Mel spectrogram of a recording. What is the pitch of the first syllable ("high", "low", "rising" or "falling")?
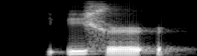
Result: high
